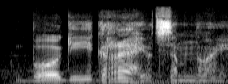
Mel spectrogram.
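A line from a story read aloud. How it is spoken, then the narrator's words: Hissed. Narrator (Russian): прошипел Эйдолон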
